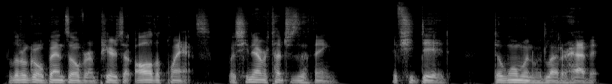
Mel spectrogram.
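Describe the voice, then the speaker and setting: Male storyteller, lowish voice, scripted short story narration, dry close recording. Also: fairly even intonation, brisk, no echo.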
